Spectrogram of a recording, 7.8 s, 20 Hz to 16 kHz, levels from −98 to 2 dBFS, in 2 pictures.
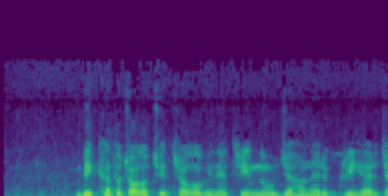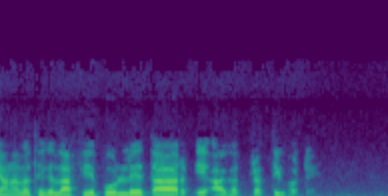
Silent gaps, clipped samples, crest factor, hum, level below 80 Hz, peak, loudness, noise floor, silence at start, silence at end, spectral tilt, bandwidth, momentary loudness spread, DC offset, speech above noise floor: none; under 0.1%; 18 dB; none; -58 dBFS; -8 dBFS; -25 LUFS; -62 dBFS; 0.4 s; 0.9 s; -9 dB/octave; 5.2 kHz; 11 LU; under 0.1%; 37 dB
